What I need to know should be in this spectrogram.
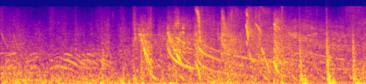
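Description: Laser blasters fire in rapid zapping bursts.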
